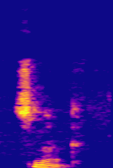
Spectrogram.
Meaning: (noun) 1. An uneven, often crooked smile that is insolent, self-satisfied, conceited or scornful 2. A forced or affected smile
- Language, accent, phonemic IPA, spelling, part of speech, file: English, Southern England, /smɜːk/, smirk, noun / verb / adjective, LL-Q1860 (eng)-smirk.wav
